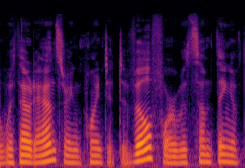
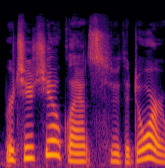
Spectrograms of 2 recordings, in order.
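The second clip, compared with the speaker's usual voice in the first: ordinary delivery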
